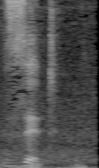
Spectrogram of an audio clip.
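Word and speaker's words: Z: এক্স, এক্স, ওয়াই, ওয়াই, জেড। এই যে জেড, জেডের দুটি উচ্চারণ রয়েছে, ব্রিটিশরা বলছে জেড, জেড, জেড, আর আমেরিকানরা বলছে জি।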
